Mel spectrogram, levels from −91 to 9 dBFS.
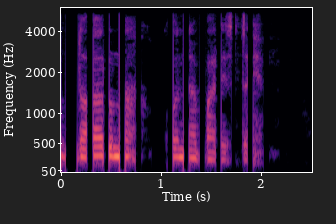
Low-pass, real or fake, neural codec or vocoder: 5.4 kHz; real; none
